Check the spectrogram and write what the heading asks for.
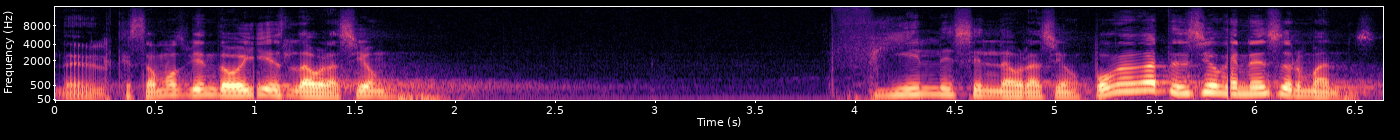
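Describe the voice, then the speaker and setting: A male pastor preaches to his congregation, pressing hard on key lines, then dropping low and soft. His voice sits a little high yet sounds dark and mellow. A long church reverb trails behind every phrase. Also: sing-song, normal speed. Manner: preaching, addressing the congregation as brothers, rising and falling emphasis. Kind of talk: sermon.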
